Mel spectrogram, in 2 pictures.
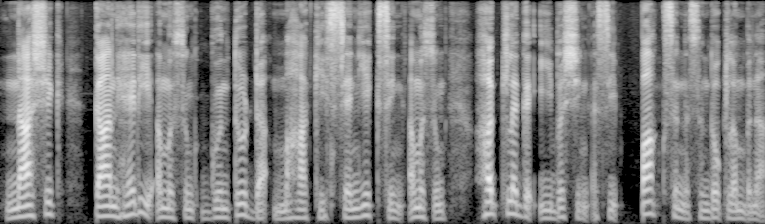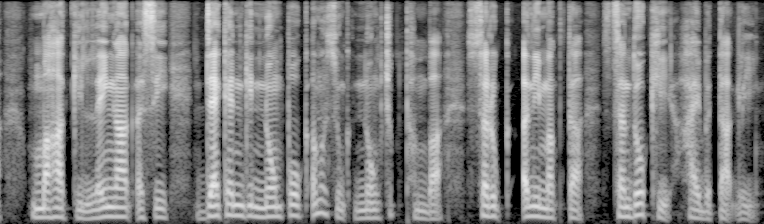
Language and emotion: Manipuri, neutral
